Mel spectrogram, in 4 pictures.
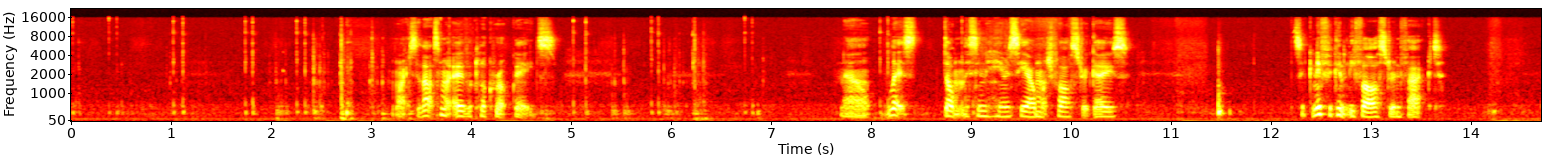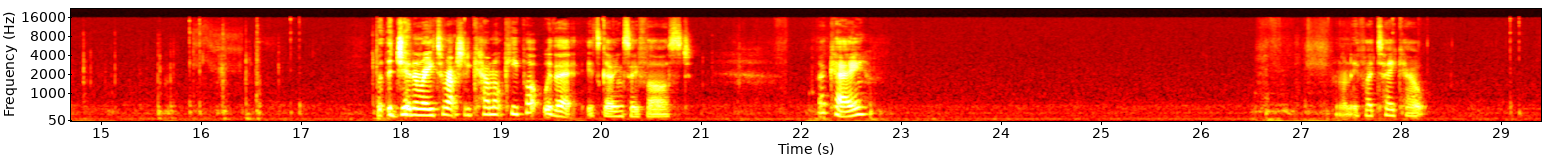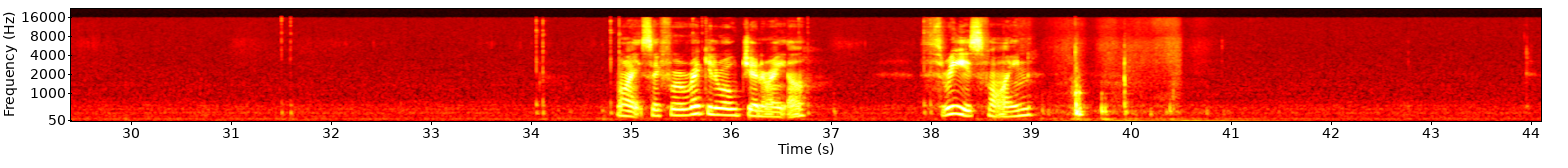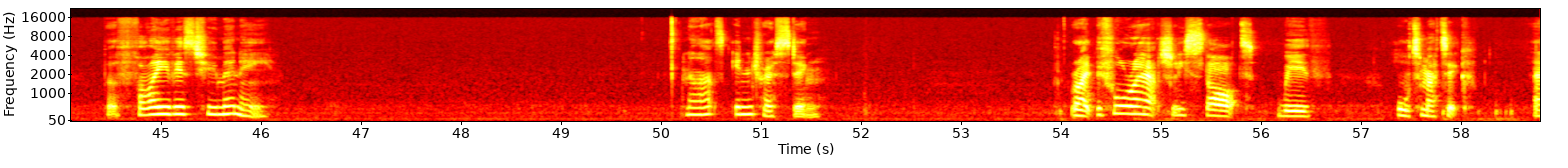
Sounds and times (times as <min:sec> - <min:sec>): Inside, small room: 0:00.0 - 0:58.7
Clicking: 0:00.4 - 0:02.4, 0:05.0 - 0:07.0, 0:29.1 - 0:29.3, 0:31.5 - 0:31.7
Speech: 0:03.2 - 0:04.9, 0:07.7 - 0:10.6, 0:12.2 - 0:13.8, 0:17.7 - 0:20.9, 0:22.2 - 0:22.8, 0:27.3 - 0:28.3, 0:34.8 - 0:36.8, 0:38.0 - 0:39.1, 0:44.4 - 0:46.2, 0:50.1 - 0:51.7, 0:54.0 - 0:56.6, 0:57.4 - 0:58.7.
